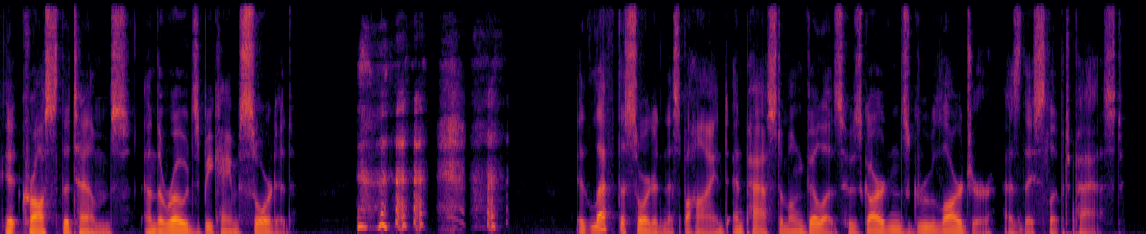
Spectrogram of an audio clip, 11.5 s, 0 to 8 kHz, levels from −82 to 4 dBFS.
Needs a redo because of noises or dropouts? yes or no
yes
